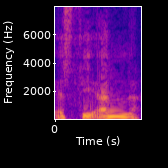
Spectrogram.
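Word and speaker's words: Estienne: 그 별명이 스테파누스 S-T-E-P-H-A-N-U-S 스테파누스 에스티앙 이렇게 말하기도 하고 프랑스 발음이기 때문에 에스티안 이렇게 말하죠.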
